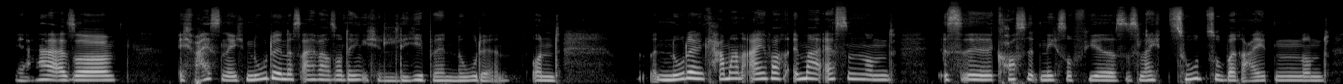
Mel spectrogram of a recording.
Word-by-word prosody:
Ja, 175 -2 -8
also, 200 -1 +5 0.6
ich - - -5
weiß 255 +1 -2
nicht. 190 0 -2
Nudeln 245 +4 +3
ist 235 -1 -1
einfach 220 -1 -1
so 215 - -3
'n - - -3
Ding, 215 0 0
ich - - -9
liebe 180 +1 -2
Nudeln. 175 0 -3 0.2
Und 185 -2 0 0.9
Nudeln 250 +6 +4
kann 245 0 -1
man 275 0 +2
einfach 265 0 +2
immer 255 0 +2
essen 250 -1 -1
und 215 -1 -2 0.4
es, 215 - 0
äh, 215 -2 +3
kostet 225 0 -3
nicht 205 +1 -1
so 200 - -3
viel, 195 0 -2
es 185 0 -1
ist - - -3
leicht 200 +1 -3
zuzubereiten 190 - -1
und 180 0 -3
205 Hz, 145 wpm, -25 LUFS, 190-235 Hz, 0.9 s, also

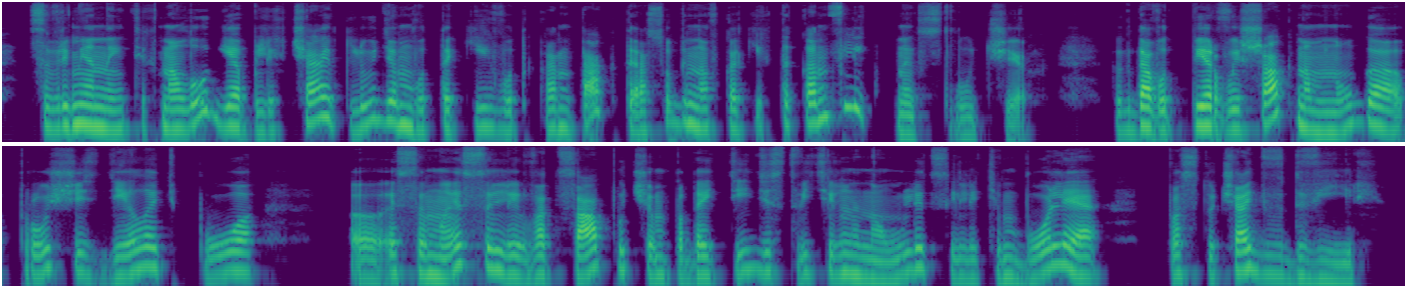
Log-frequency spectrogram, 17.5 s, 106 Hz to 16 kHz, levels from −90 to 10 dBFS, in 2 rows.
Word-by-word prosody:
современные 185 -2 +1
технологии 175 - 0
облегчают 180 - +1
людям 205 +2 0
вот 170 -1 -7
такие 175 +2 -4
вот 160 -2 -8
контакты. 175 -1 -1
Особенно 175 +4 -2
в 175 - -19
каких-то 170 +4 -6
конфликтных 215 - 0
случаях, 130 -2 -8 0.5
когда 160 +4 +6
вот 165 -1 -3
1 180 -3 +6
шаг 170 - +6
намного 175 +2 +2
проще 175 +1 -3
сделать 175 +7 -1
по, 180 +4 -1 0.6
э, 140 +4 0
смс 170 +7 -1
или 185 -6 +2
"Ватсапу", 170 +6 +3
чем 155 -4 -4
подойти, 155 +3 -2
действительно, 170 -2 -6
на 140 -4 -3
улице 180 +7 -4
или, 140 0 -7
тем 140 0 -9
более, 155 - +3 0.4
постучать 165 +3 +1
в 160 -1 -9
дверь. 130 -4 -9
170 Hz, 125 wpm, -24 LUFS, 155-190 Hz, 0.6 s, когда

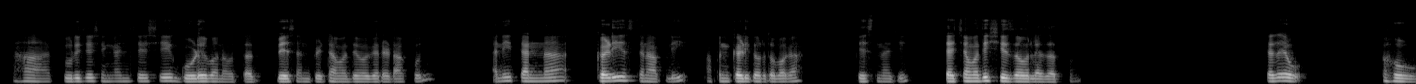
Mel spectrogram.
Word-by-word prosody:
हां. 140 -2 -7
तुरीच्या 145 +1 -1
शेंगांचे 145 +1 -9
अशे 155 +2 -1
गोळे 140 0 +5
बनवतात 125 -3 -5 0.2
बेसन 135 0 +2
पीठामध्ये 135 0 -4
वगैरे 130 0 -3
टाकून 130 - -10 0.6
आणि 160 +3 -3
त्यांना 150 +3 -1 0.3
कढी 155 +3 +8
असते 180 -4 -5
ना 140 - -3
आपली, 140 +5 -6 0.2
आपण 145 0 -7
कढी 140 0 +7
करतो 140 -1 -1
बघा 135 +2 -3 0.6
बेसनाची, 140 0 -7 0.4
त्याच्यामध्ये 150 +3 +6
शिजवल्या 135 -3 +5
जात. 125 -1 -5 1.9
त्याचं 150 +2 +3
ये 165 - +6 1.0
हो. 140 -4 +2
140 Hz, 115 wpm, -28 LUFS, 135-150 Hz, 1.9 s, कढी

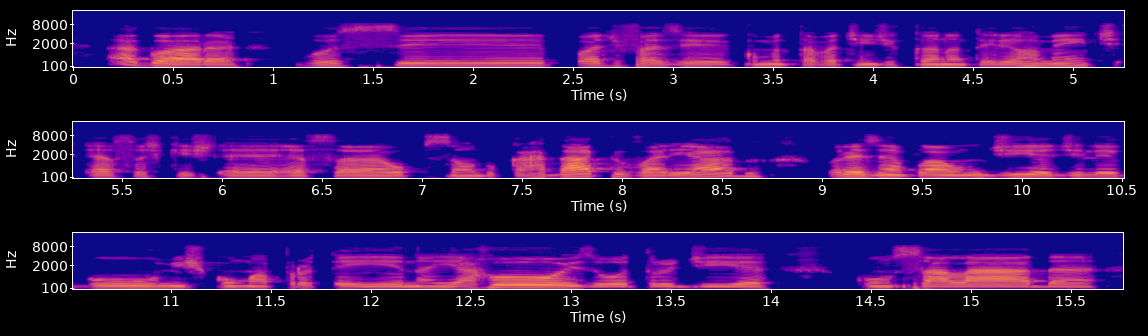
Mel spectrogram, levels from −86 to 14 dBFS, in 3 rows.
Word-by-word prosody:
Agora, 120 -2 +3 0.3
você 160 - -4
pode 150 -2 -4
fazer, 130 -1 -4
como 250 +2 -3
eu - - -3
estava 235 - -6
te 235 - -7
indicando 120 - -2
anteriormente, 140 +6 -4
essas 130 0 -6
ques - - -8
essa 115 0 -2
opção 105 -2 -4
do 110 - -9
cardápio 155 +5 +4
variado, 145 +10 +1 0.3
por 150 - -2
exemplo, 130 -3 +4
ah, 130 -1 +6
um 130 +1 0
dia 140 +3 +1
de 130 +3 -6
legumes 135 0 -1
com 120 - -5
uma 120 0 -1
proteína 120 0 -3
e 115 - -2
arroz, 165 0 +6
outro 130 0 -2
dia 125 +1 -1 0.4
com 240 0 -3
salada 125 - +2
130 Hz, 125 wpm, -25 LUFS, 120-150 Hz, 0.4 s, ah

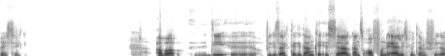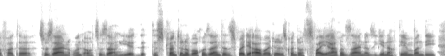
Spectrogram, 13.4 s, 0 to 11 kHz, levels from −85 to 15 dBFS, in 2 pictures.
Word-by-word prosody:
Richtig. 130 -3 -10 2.0
Aber 155 -1 +7 0.3
die, 155 - -2
äh, 80 0 -7
äh, - - -10
äh - - -11 0.2
wie 155 - -6
gesagt, 150 -2 +1
der 140 - +2
Gedanke 135 +4 +2
ist 170 -2 -7
ja, 155 -1 +9
ganz 145 -1 0
offen 160 +2 +1
und 145 - -2
ehrlich 150 +5 +5
mit 140 - -8
deinem 125 - -3
Schwiegervater 125 -1 -4
zu 140 - -7
sein 125 -1 +3
und 135 +2 -8
auch - - -6
zu - - -10
sagen: 135 -1 -1
„Hier, 140 0 -3
d 145 0 -9
das 145 - -8
könnte 165 +4 0
'ne 150 -5 0
Woche 130 +3 -1
sein, 150 +1 +1
dass 150 0 -4
ich - - -15
bei - - +3
dir 155 - +1
arbeite 160 +4 +3
oder 170 - -1
es 145 - -10
könnten 155 -3 -4
auch 150 - -7
2 - - -1
Jahre 155 - 0
sein. 130 -2 -2
Also, 130 0 -9
je 150 +3 -4
nachdem, 145 0 -4
wann 135 -1 -2
die 130 0 -7
145 Hz, 220 wpm, -21 LUFS, 130-155 Hz, 2.0 s, ja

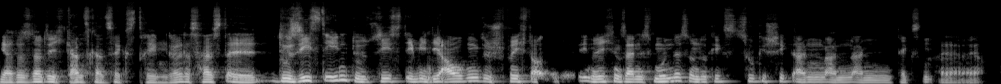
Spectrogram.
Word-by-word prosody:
Ja, 105 -2 +4
das 105 0 0
ist - - -8
natürlich 125 -1 +2
ganz, 105 +1 0
ganz - - -3
extrem, 90 -3 -5
gell? 110 +5 -1
Das 120 - -4
heißt, 115 0 +1
äh 105 -3 +3
du 145 0 +1
siehst 170 +6 +4
ihn, 195 +3 +3
du 125 -5 +1
siehst 135 +3 -3
ihm 125 -1 +2
in 130 -3 +1
die 135 +2 +4
Augen, 135 +6 +4
du 135 -5 -2
sprichst 135 +1 -2
auch - - +1 0.3
in 165 -5 0
Richtung 125 +2 +2
seines 120 -1 +2
Mundes 150 +5 +2
und 135 - +3
du 120 - 0
kriegst 130 +1 -8
zugeschickt 135 -1 -7
einen 110 0 -2
einen 105 +1 -3
einen 100 -2 -5
Texten 110 +4 -11
äh, - - -9
ja. - - -11
125 Hz, 220 wpm, -21 LUFS, 110-140 Hz, 0.3 s, Ja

